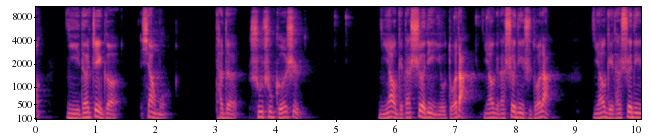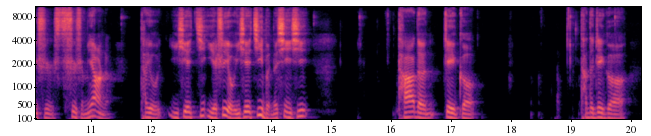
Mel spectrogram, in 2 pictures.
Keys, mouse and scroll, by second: 5.0 click, 6.7 click, 7.3 click, 14.7 click, 19.0 click.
